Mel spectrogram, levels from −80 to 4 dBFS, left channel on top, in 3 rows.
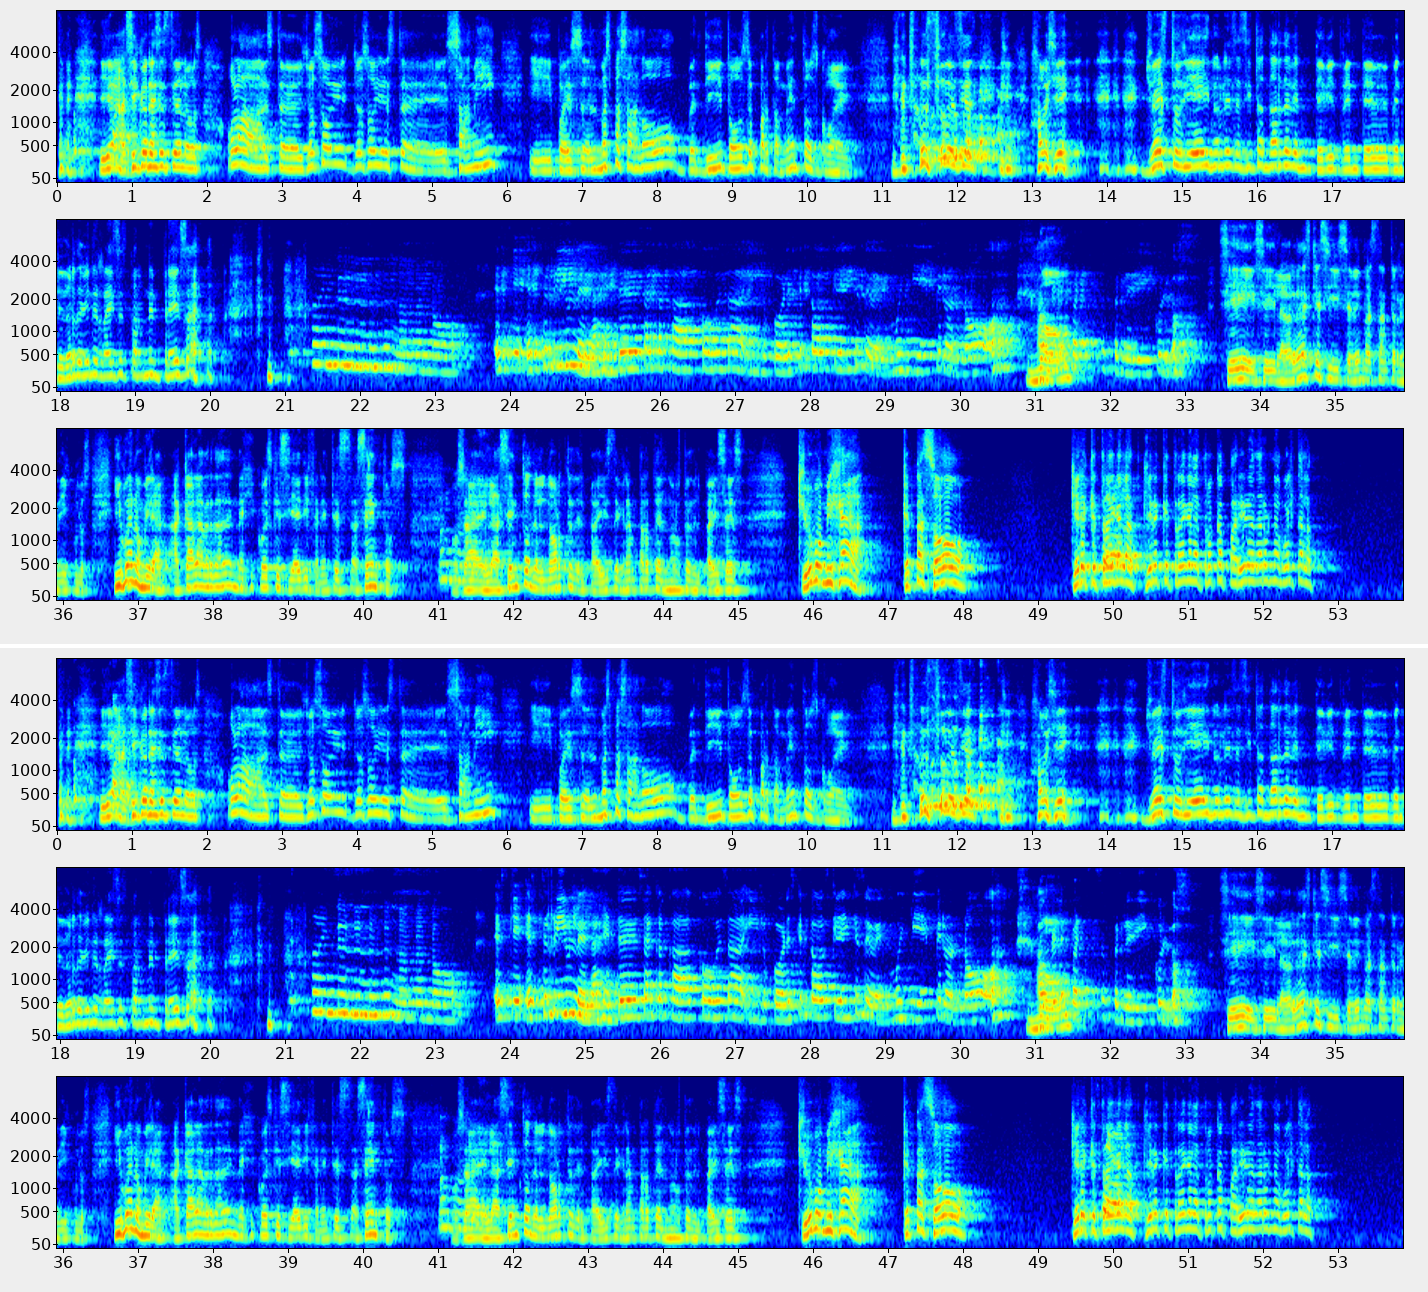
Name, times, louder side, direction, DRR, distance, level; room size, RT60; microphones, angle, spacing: voice 1, 0.0-12.2 12.6-21.2 30.9-31.5 33.5-46.7 47.2-48.1 49.4-52.7, left 1 dB, 20° left, 1.2 m, -25 dB
voice 2, 11.5-12.2 12.5-12.6 21.0-23.3 23.8-33.0 41.0-41.5 49.8-50.1, right 2 dB, 70° right, 7.2 m, -26 dB
30.0 x 25.5 x 7.9 m
head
